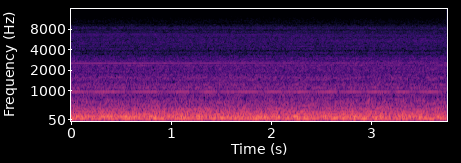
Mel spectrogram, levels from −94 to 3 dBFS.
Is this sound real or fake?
real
